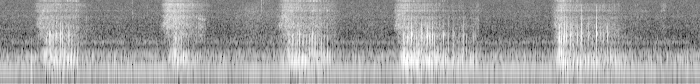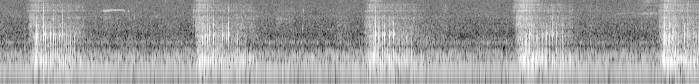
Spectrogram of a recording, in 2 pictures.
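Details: Ordinary snoring: soft, regular snorting snores about every two seconds over a steady low hum.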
